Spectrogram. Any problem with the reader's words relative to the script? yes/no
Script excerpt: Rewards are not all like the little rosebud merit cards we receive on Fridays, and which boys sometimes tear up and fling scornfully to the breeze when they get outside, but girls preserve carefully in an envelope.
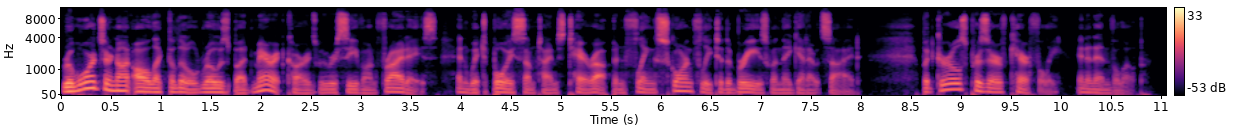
no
